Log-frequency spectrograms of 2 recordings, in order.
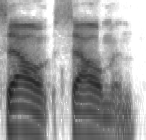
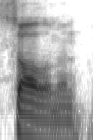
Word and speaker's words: Salomon: It is Salomon, not Solomon.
